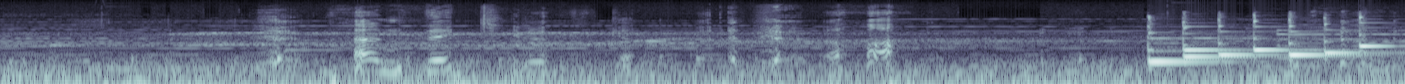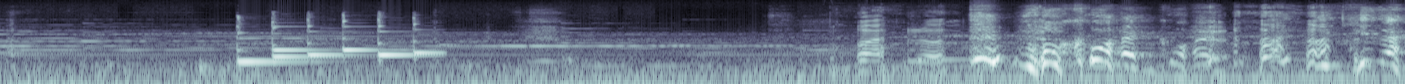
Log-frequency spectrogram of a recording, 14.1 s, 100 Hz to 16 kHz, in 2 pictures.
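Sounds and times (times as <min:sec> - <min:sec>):
speech: 0:01.3 - 0:04.7, 0:05.7 - 0:06.3, 0:11.3 - 0:14.0
phone electronic call tone with rising melody of beeps: 0:05.8 - 0:07.6, 0:08.2 - 0:09.8.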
